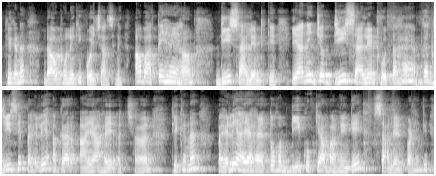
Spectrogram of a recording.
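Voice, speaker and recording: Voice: medium pitch, animated, moderate pace. A teacher giving a casual spoken lesson on silent letters in English spelling. The teacher keeps asking rhetorical questions, answers them, and checks in with viewers as friends. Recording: roomy echoey room.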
